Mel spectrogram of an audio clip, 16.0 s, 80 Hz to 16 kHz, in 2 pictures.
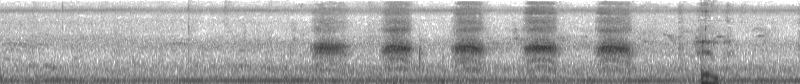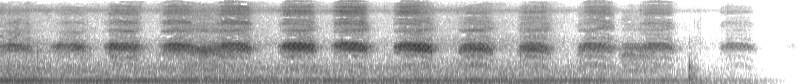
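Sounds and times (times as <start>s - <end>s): crow cawing: 3.1s - 6.4s, 8.0s - 15.6s.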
